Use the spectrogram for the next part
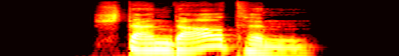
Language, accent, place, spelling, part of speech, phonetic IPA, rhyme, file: German, Germany, Berlin, Standarten, noun, [ʃtanˈdaʁtn̩], -aʁtn̩, De-Standarten.ogg
- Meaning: plural of Standarte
